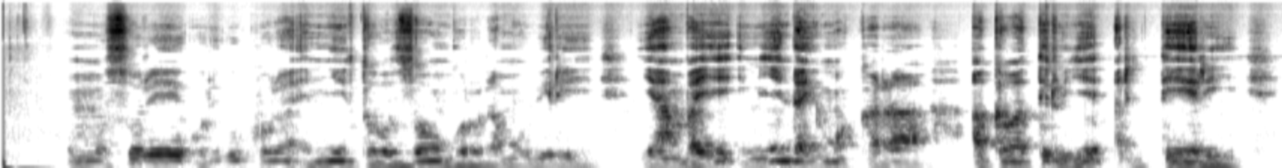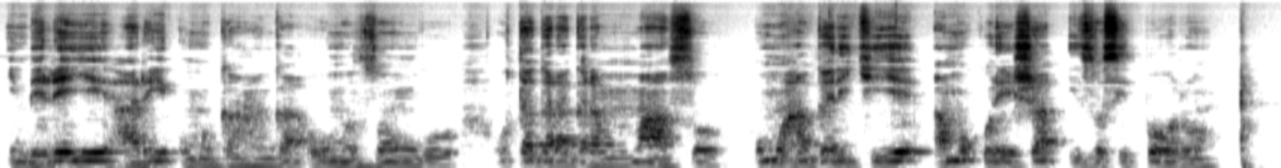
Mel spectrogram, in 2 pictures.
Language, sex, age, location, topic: Kinyarwanda, male, 18-24, Huye, health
